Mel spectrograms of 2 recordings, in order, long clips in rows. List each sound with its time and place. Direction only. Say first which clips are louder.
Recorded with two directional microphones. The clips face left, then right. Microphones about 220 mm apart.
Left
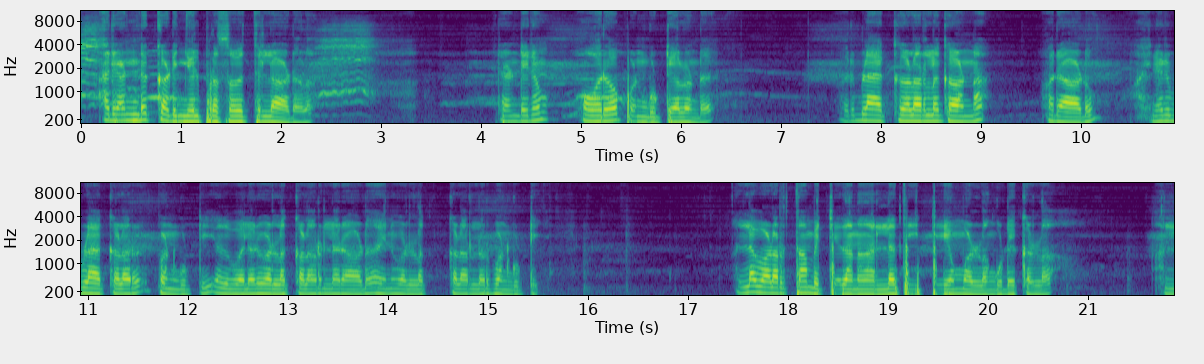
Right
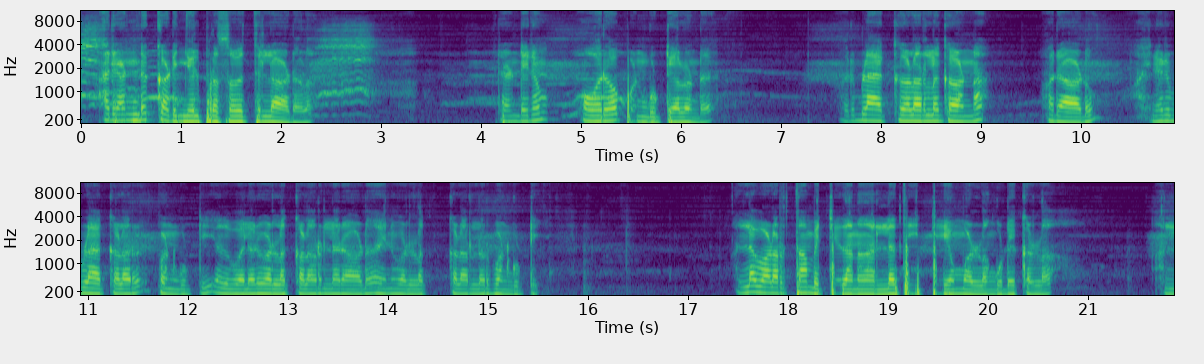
0.2 s speech: left 5 dB; 50° left (ahead or behind)
4.1 s speech: left 4 dB; 50° left (ahead or behind)
7.6 s speech: left 4 dB; 35° left (ahead or behind)
17.4 s speech: left 4 dB; 40° left (ahead or behind)
21.6 s a sound: left 4 dB; 45° left (ahead or behind)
